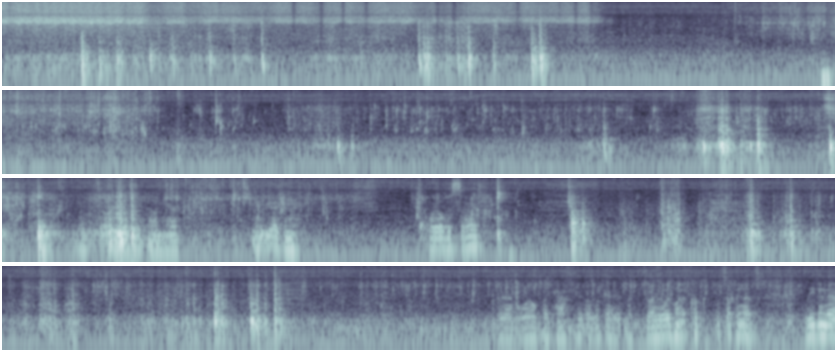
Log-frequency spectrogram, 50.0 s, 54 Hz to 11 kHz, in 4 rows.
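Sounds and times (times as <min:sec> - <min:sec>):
tap running: 0:00.0 - 0:09.1
hands scrubbing a wok: 0:00.0 - 0:09.2.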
